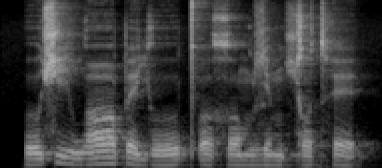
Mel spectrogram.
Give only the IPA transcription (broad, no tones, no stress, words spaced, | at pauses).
oɕiː wɑːpɛ joːpʼɔ xɔmɮem çɔtʰɛ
